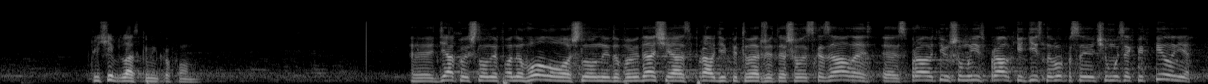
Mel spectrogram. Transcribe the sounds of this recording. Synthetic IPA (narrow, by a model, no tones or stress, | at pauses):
fklʲʊt͡ʃibʊd̪ˠɑskɐmʲikɾɔfɔn | dʲakʊjʊʃɔnɔʋnɛjpɑnɛɦɔlˠɔʋɔʃɔnɔʋnɛjd̪ɔpɔʋʲid̪ɑt͡ʃɪjaspɾɑwdʲipʲid̪t̪ːʋɛrd͡ʒʊjʊt̪ɛʃt͡ʃɔʋɪskɐzɑlˠɪspɾɑʋɐtʲimʃɔmɔjispɾɑwkʲɪdʲijsnɔʋɪpɪsɐnʊt͡ʃɔmusʲjakʋʲid̪̥xɪlˠenʲːɐ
